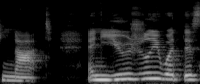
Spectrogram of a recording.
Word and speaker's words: naught: plus h naught so whenever you see like um a variable with a sub zero it's pronounced not so it's negative 16 t squared plus h naught and usually what this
